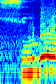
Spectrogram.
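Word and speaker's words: pseudo: इसको हम कहते हैं सूडो एलिमेंट, ठीक है। ये इसकी स्पेलिंग है, लेकिन इसको पी इसमें साइलेंट है, ठीक है, और शायद ई भी साइलेंट है, इसको हम कहते हैं सूडो एलिमेंट।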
